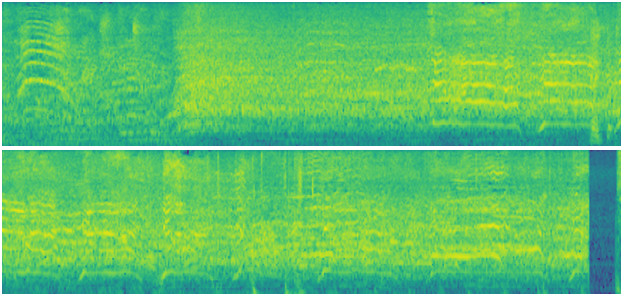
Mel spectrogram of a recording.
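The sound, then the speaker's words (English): A dense crowd of Buffalo fans watching the last play on monitors erupts into sustained cheering and high-pitched screams as Dalton's pass hits Boyd, loud and continuous for about sixteen seconds, with overlapping shouts and whoops before cutting off abruptly. “I mean, it, like, that is fan elation, because they go, you know, it's like crowd noise, they're all just staring, like hardly anybody's talking, and then Dalton drops back and then he throws it and then he hits Boyd and people start”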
